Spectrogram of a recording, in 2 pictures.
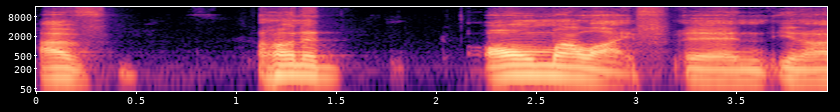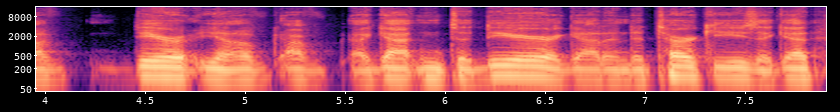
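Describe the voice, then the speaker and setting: A man co-hosting a podcast in a folksy, easygoing chat. His voice sits on the low side and the recording is dry and close. He laughs a lot and repeats himself as he talks. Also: a little slow, no echo. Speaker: podcast co-host. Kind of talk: casual chat.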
